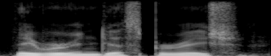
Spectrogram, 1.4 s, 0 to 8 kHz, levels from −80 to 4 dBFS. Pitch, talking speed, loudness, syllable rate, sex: 105 Hz, 175 wpm, -15 LUFS, 6.9 syllables/s, male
